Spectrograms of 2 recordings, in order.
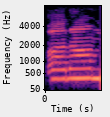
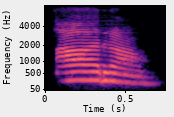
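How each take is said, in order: First: The first vowel is short and clipped. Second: The first vowel is drawn out long. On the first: The speaker calls it wrong. "तो आराम नहीं" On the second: The speaker calls it right. "अलिफ की मिकदार को क्या किया गया है, खींचा गया है"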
